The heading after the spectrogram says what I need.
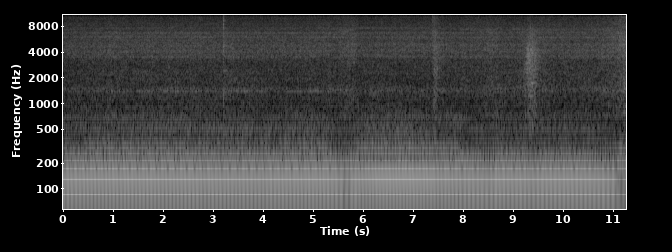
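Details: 2JZ-GTE twin-turbo swapped MKIII Supra after reassembly, five-dollar failed part fixed and turbo blankets added: deep, steady, even idle hum over ten seconds, no knocks, misses or rattles; engine running clean and healthy.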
